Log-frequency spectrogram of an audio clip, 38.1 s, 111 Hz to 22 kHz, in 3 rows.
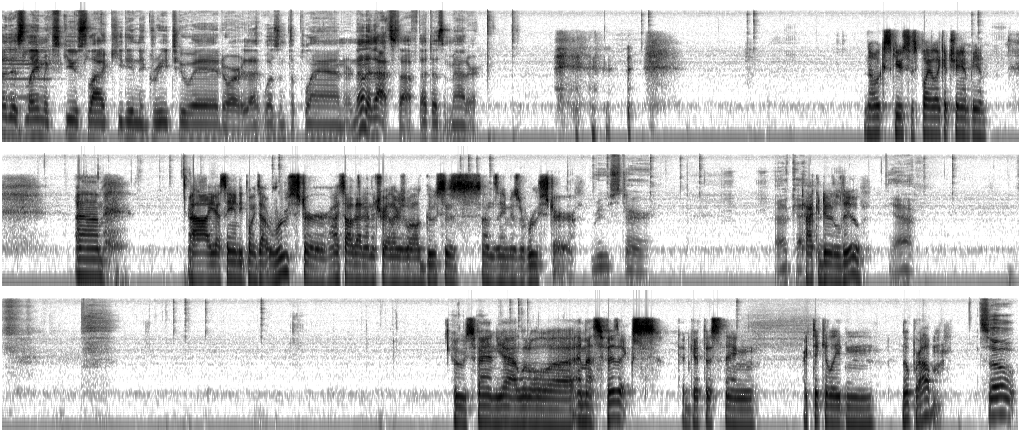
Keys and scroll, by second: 0.1 x, 0.7 v, 3.3 a, 6.0 6, 6.3 Return, 13.6-15.4 typing, 19.9 x, 20.2 v, 20.8 x, 24.0 x, 27.4 x, 27.7 v, 30.2 space, 31.4-32.4 typing.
